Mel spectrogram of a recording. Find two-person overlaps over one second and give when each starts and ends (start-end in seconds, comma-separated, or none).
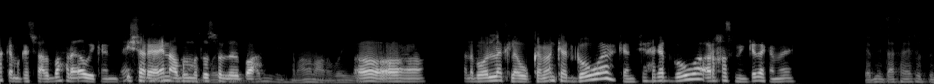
1.2-2.6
